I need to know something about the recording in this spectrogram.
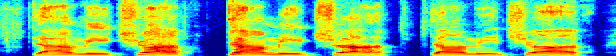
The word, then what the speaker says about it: Dimitrov: just got the wheels no say it like the Chad Anthony phonetically okay let me see let me see dummy truff dummy truff dummy truck dummy truff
